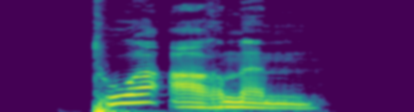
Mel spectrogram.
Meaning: strong dative masculine/neuter singular of torarm
- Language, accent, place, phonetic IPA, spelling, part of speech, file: German, Germany, Berlin, [ˈtoːɐ̯ˌʔaʁməm], torarmem, adjective, De-torarmem.ogg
